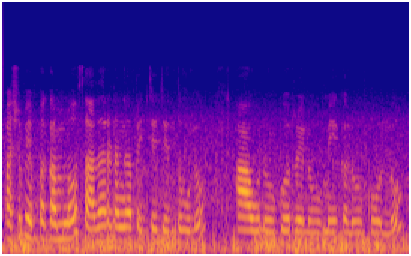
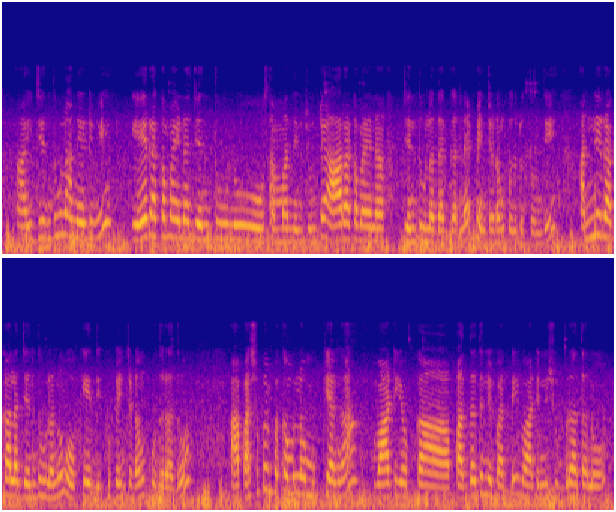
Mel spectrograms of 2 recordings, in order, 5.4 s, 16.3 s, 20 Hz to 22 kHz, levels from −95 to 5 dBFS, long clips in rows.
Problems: constant background noise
